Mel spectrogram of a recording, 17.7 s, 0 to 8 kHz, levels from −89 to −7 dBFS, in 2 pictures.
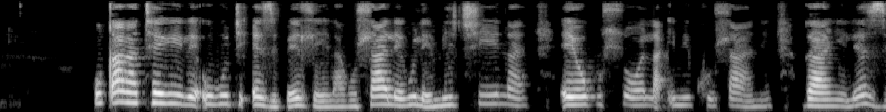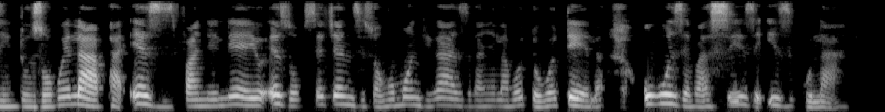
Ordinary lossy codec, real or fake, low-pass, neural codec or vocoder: MP3, 48 kbps; real; 7.2 kHz; none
